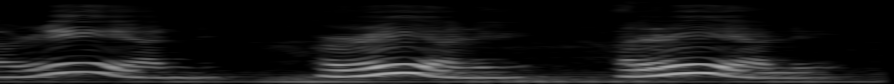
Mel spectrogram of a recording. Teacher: ये है, यहाँ देख लीजिए, यहाँ एक्सेंट भी लगा है, यानी ये हाई पिच में बोला गया है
